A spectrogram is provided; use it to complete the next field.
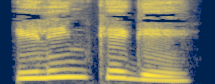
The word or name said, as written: ಇಳಿಂಕೆಗೆಯ್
